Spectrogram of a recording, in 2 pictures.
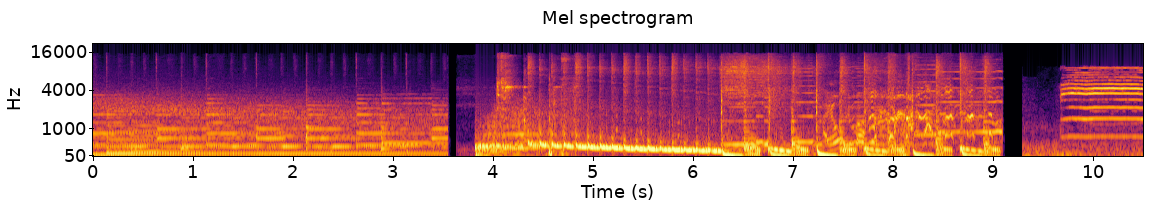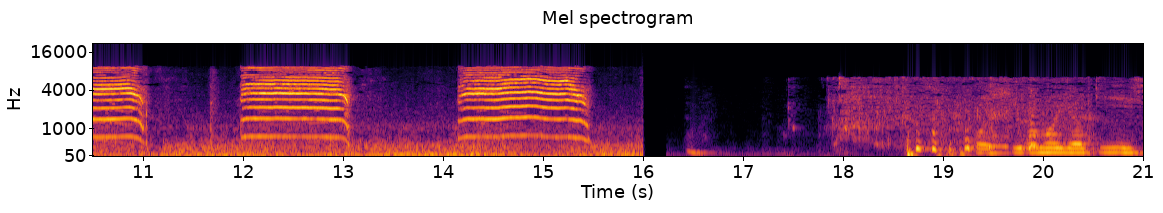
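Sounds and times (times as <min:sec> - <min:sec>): kitten meowing: 0:09.7 - 0:11.1, 0:12.0 - 0:13.2, 0:14.2 - 0:15.5.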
